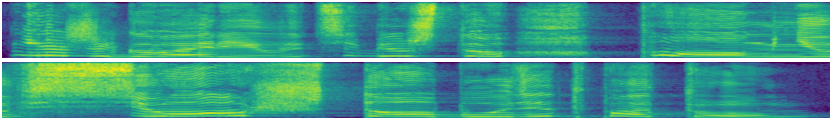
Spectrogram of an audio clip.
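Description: A fussy, tearful old storybook queen, played by a woman reader, with a very high, shrill voice that swings wildly up and down. She wails and shrieks, then drops into coaxing lament. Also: expressive, a little slow. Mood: calm.

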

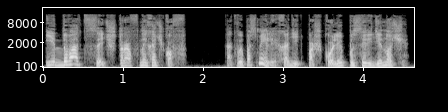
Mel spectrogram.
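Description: Stern older woman professor, voiced by a man, scolding, emphatic, raised pitch, dry close mic. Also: sing-song, normal speed, fairly bright tone, dry recording.

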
